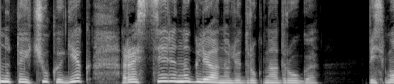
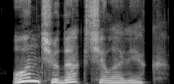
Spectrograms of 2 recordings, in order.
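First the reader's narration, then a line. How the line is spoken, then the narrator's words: Mother sighing. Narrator (Russian): вздохнула мать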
